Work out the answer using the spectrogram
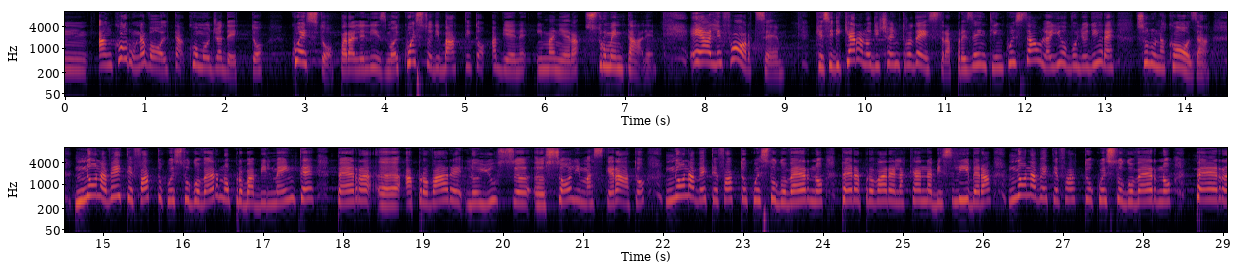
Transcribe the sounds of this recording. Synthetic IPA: aŋkoːɾaunavɔlt̪akomeɔd͡ʒad̪ːet̪ːo | kwest̪opaɾalːelizmoekːwest̪od̪ibat̪ːit̪oavːjɛːneimːanjɛːɾast̪ɾument̪a̰ːlḛealːefɔrt̪sek̟esːid̪ikjaːɾanod̪it͡ʃɛnt̪ɾod̪ɛst̪ɾapɾezɛnt̪iːŋkwest̪awlaiːovɔʎːod̪iːɾesoːlounakɔːza̰nonavɛːt̪efat̪ːokwest̪oɡovɛrnopɾobabilment̪eperapːɾovaːɾelojussɔːlimːask̟eɾaːt̪ononavɛːt̪efat̪ːokwest̪oɡovɛrnopeɾapːɾovaːɾelakanːabisliːbeɾanonavɛːt̪efat̪ːokwest̪oɡovɛrnoper

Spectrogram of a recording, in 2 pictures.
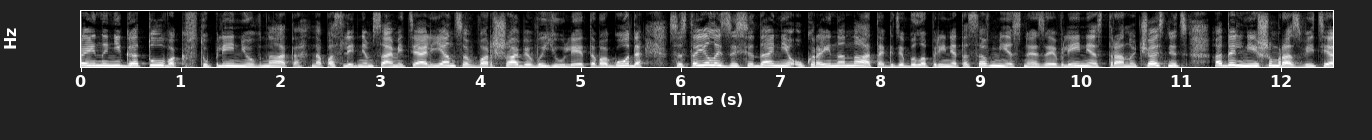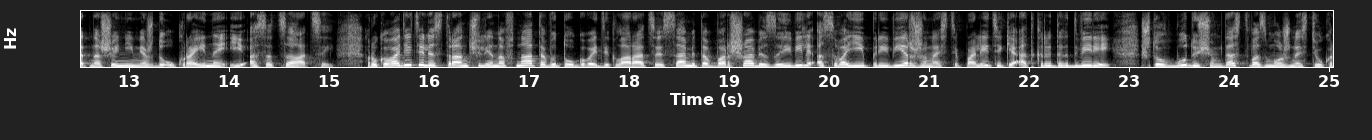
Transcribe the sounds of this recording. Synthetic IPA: ɐinɨnʲɪɡɐt̪o̞vəkfst̪ʊplʲenʲɪjʊvnat̪ənəpɐsʲlʲedʲnʲɪmsamʲːɪtʲɪɐlʲjant̪səvːɐrʂavʲɪvɨjulʲɪɛt̪əvəɡo̞d̪əsəst̪ɐjalˠəsʲzəsʲvʲɪd̪anʲɪjəʔʊkɾɐinənat̪əɡdʲe̞bɨlˠəpɾʲinʲɪt̪əsɐvmʲe̞snəjəzəjɪvlʲenʲɪjəst̪ɾanʊt͡ɕasʲnʲɪt̪sɐd̪ɐlʲnʲejʂɨmrɐzvʲitʲɪːɐt̪nɐʂɛnʲɪjmʲe̞ʐd̪ʊʔːkɾɐinəjʔiʔɐsət̪sɨat̪sɨjɪrʊkəvɐdʲitʲɪlʲɪst̪ɾant͡ɕlʲe̞nəfnat̪əvɨt̪o̞ɡəvəjdʲɪklˠɐɾat̪sɨɪsamʲːɪt̪əvːɐrʂavʲɪzəjɪvʲilʲɪʔɐsvɐjejpɾʲɪvʲe̞rʐɨnːəsʲtʲɪpɐlʲitʲɪkʲɪʔɐt̪kɾɨt̪̬ɨɣd̪vʲɪɾʲejʂt̪ovbud̪ʊɕːɪmd̪ast̪vɐzmo̞ʐnəsʲtʲʊk

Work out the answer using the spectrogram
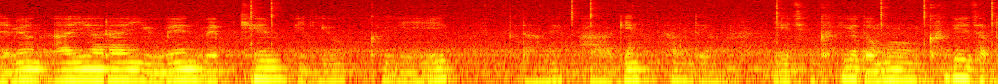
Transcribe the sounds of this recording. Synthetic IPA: ɲamjʌnaiaɾaijuenwep̚kʰembidio | kʰɯi | kɯdaɯme̞paɡinhamɯnde̞jo | iɡe̞t͡ɕiɡɯmkʰɯɡiɡanʌmukʰɯɡe̞t͡ɕap̚t

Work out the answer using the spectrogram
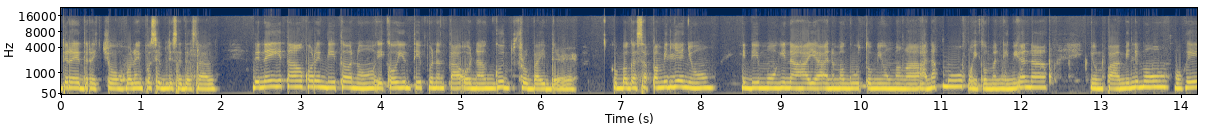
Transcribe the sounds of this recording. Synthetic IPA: d̪ɛɾɛd̪ɛɾɛt͡ʃo̞wɐlaŋʔɪmposiblɛsɐd̪ɐsal | d̪ɪnɐhikɪt̪aːŋɐŋko̞ɾɪnd̪iːt̪o̞ʔɐno̞ʔɪkawjʊŋt̪iːponɐŋt̪aːʔo̞nɐɡud̪̚pɹovajd̪ɛɹ | kʊmbɐɡasɐpɐmiljɐɲo̞ | hɪnd̪iːmo̞hɪnaːɦɐjaːʔɐnːɐŋmɐɡuːt̪omjʊŋmɐŋaʔɐnak̚mo̞kʊŋʔɪkawmɐnɪmɪʔɐnak̚jʊŋpaːmɪlɪmo̞ʔoːkɛj

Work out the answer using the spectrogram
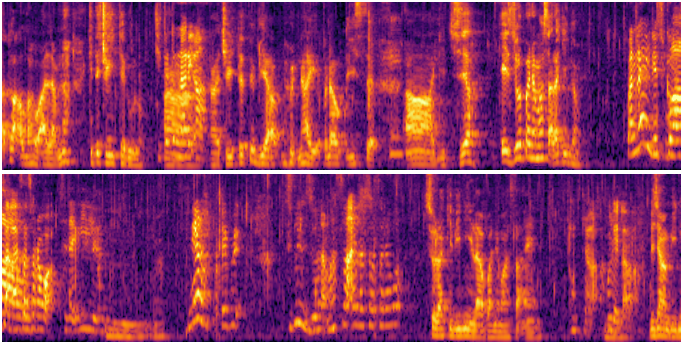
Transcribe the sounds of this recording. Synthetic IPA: ʔt̪ua̰lːaɦua̰lamlahkit̪ət͡ʃəɾit̪əduluəɾit̪əanaɾɪʔlakat͡ʃəɾit̪ət̪ubiap̚naɾɪʔpədaukisəaɡit̪u̥sah | ezolpandamasaʔlakiŋkaw | pandajdiəsukamaaʔlaaʔsaɾawaʔsad͡ʒaʔɡiləə | nilahpebl | səbələzonaʔmasaʔalasaʔsaɾawaʔ | solakibinilahpandamasa̰ʔan | okea̰lɛla̰diəd͡ʒaŋanbinĩ

